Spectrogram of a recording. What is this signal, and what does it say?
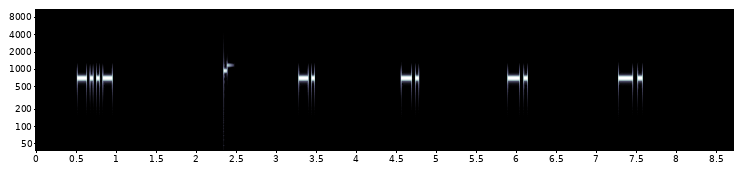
Morse code, heard as a keyed tone, about 27 wpm, spaced as for 7 wpm, 700 Hz. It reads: X NNNN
